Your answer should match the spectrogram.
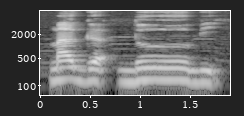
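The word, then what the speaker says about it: المغضوب: salah magdubi magdubi biasanya salahnya dimana salahnya begini maghdubi maghdubi pantulnya dipantul ini dipantulkan makhluk Dubi padahal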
